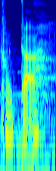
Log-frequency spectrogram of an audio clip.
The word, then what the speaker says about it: Kunkka: And also she increases DPS with Stone Gaze, unlike Kunkka.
